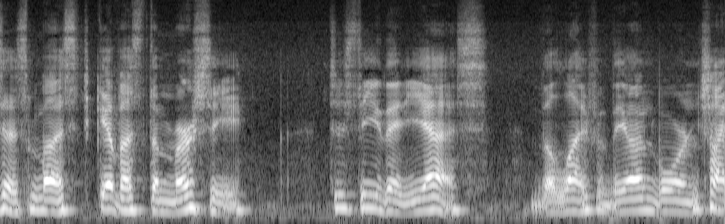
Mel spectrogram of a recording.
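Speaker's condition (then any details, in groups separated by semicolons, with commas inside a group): Cerebral palsy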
